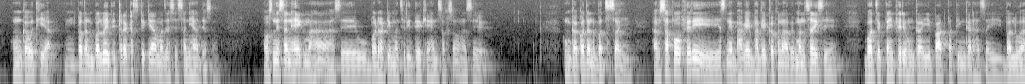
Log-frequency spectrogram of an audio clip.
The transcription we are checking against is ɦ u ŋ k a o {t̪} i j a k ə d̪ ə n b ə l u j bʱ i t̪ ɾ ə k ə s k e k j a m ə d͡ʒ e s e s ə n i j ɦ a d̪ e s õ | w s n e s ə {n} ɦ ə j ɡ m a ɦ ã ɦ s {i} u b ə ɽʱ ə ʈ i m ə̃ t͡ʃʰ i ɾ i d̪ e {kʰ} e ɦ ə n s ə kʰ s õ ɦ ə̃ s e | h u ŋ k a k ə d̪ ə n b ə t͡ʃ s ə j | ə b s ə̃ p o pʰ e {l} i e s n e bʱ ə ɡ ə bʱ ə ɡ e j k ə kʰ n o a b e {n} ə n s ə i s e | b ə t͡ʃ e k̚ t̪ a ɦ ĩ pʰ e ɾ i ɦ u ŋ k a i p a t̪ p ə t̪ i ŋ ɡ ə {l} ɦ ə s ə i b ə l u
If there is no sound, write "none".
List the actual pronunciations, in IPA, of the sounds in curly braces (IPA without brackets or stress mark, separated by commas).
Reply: t̪ʰ, n, e, kʰ, ɾ, m, ɾ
